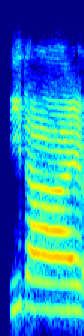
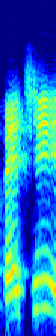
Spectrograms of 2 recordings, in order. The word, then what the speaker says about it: Bedy: coming from but uh veggie is a pronunciation from Brazil so when like if you speak Portuguese especially the Brazilian Portuguese, you would know all the D and the G has the same sound.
